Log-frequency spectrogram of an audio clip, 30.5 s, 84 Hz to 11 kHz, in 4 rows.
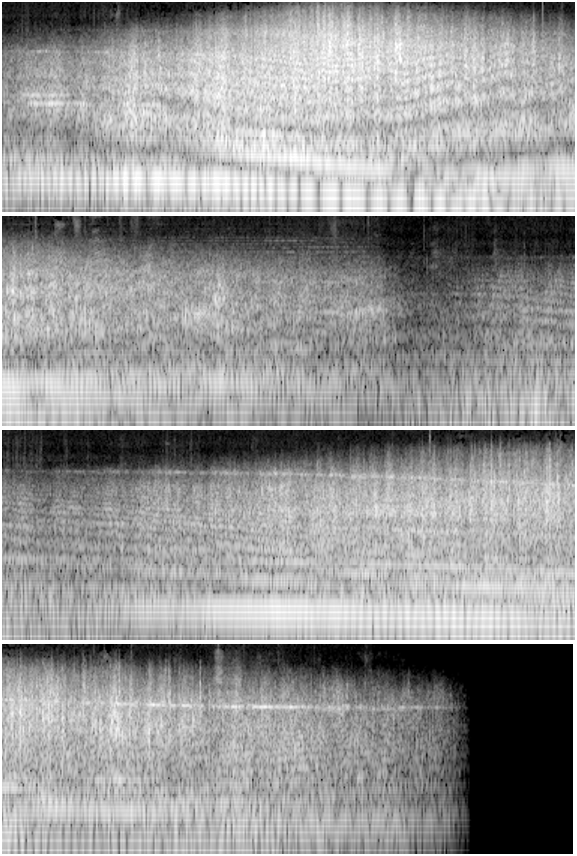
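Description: A P-51D Mustang and a P-63F Kingcobra fly by together in formation, their V-12 piston engines and propellers droning as the pitch drops with each pass. The sound swells to a peak a few seconds in, then jumps to a second pass about midway. It cuts off abruptly near the end.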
